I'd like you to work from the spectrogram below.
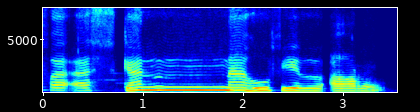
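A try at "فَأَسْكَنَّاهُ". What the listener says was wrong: Panjang tuh nanya. Askanna. Askanna. Iya, nanya 2 harkat.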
